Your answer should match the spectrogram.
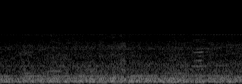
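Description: Electric passenger train running, heard from inside the carriage: a steady low rumble of wheels and running gear on the track.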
